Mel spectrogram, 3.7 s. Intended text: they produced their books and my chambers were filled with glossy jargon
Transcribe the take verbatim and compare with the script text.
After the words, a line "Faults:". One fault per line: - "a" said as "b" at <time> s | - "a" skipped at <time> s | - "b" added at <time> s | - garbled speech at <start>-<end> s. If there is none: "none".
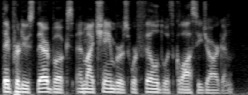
they produced their books and my chambers were filled with glossy jargon
Faults:
none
